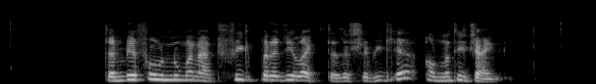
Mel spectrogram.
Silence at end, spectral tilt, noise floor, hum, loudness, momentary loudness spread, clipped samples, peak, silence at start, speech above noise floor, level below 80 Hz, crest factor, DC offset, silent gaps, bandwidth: 1 s; -6 dB/octave; -80 dBFS; none; -26 LUFS; 9 LU; under 0.1%; -6 dBFS; 1.05 s; 54 dB; -78 dBFS; 20 dB; under 0.1%; none; 7.6 kHz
